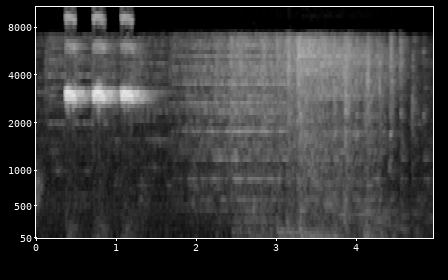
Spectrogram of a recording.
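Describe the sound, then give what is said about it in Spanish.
Three short, shrill whistle blasts in quick succession, loud, followed by a low rumbling murmur of background noise. “Un alumno se traga un silbato en clase de educación física.”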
